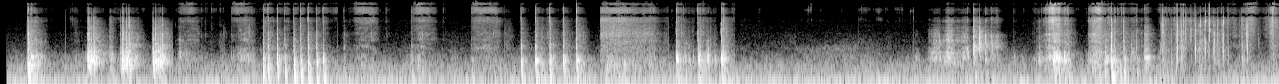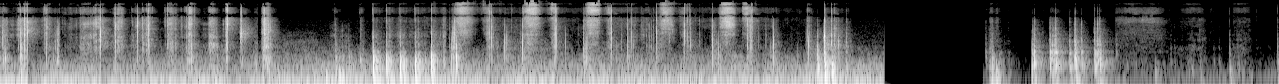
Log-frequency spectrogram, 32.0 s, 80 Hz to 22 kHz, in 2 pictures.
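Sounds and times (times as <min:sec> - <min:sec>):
paper scraping and crinkling: 0:13.0 - 0:19.0, 0:21.6 - 0:25.8.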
